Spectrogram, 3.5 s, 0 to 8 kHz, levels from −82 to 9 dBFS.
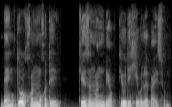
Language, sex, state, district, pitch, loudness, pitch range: Assamese, male, Assam, Sonitpur, 145 Hz, -16 LUFS, 125-165 Hz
